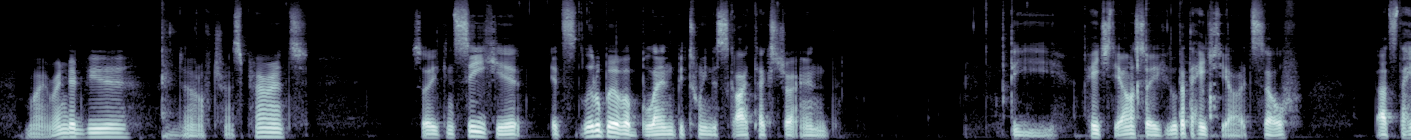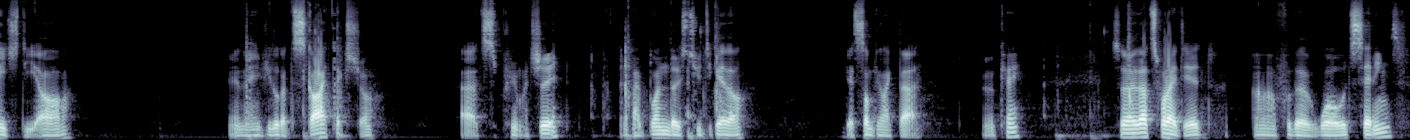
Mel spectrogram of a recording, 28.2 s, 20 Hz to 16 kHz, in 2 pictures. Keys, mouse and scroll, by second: 1.1 click, 1.6 click, 3.2 middle click, 4.5-5.3 middle drag, 5.9-6.9 middle drag, 7.8-8.5 middle drag, 10.6 shift+middle click, 14.1-15.9 middle drag, 17.3 ctrl+shift+click, 21.2 ctrl+shift+click, 26.9 middle click.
